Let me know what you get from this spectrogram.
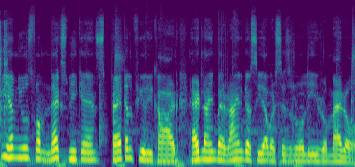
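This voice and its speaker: A man with an Indian accent hosting a fight news roundup in a brisk, opinionated voice. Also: fairly high pitch, a little mellow. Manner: brisk, opinionated, playful asides. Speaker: MMA news host. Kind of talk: scripted news narration.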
